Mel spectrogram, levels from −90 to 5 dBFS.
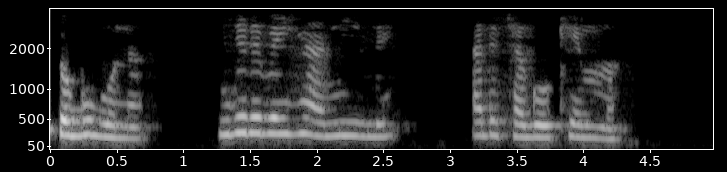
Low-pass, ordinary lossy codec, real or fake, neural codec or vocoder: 3.6 kHz; AAC, 24 kbps; real; none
